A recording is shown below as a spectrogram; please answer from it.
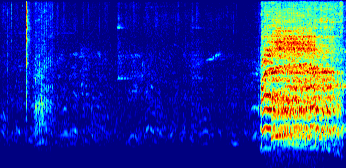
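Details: Purebred horse in spring: after quiet chatter and faint stirrings, a loud, harsh, broadband neigh erupts in the final two seconds and runs to the end.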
